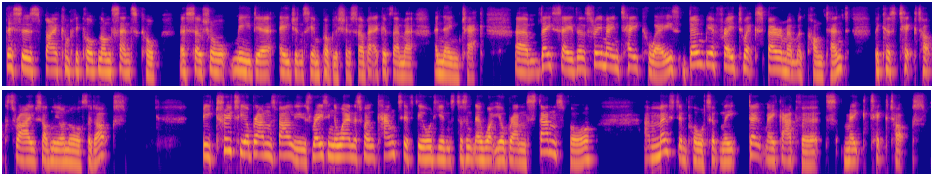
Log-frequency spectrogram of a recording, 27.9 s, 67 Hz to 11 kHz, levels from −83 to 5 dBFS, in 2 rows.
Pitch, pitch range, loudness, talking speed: 170 Hz, 150-200 Hz, -19 LUFS, 150 wpm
